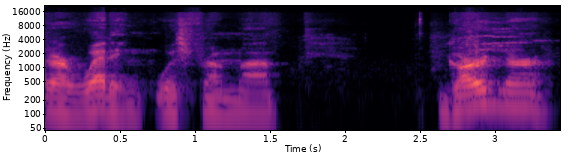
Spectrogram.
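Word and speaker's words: Gardiner: wedding was from uh Garder although he pronounced it Gardner uh Maine and he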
